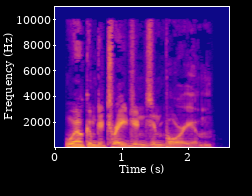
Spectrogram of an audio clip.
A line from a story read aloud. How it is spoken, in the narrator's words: he grumbled, his voice gruff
